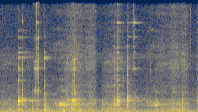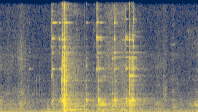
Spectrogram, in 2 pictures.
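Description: Metal clinking and knocking as an electric actuator is fitted onto its steel frame mount and the bolt worked into place. Scattered light clicks, with a sharper clank about five seconds in that is the loudest, and a couple more soon after.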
